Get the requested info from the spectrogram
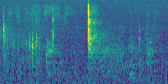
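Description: Chalk tapping on a chalkboard while a word is being written: a few faint ticks, with one sharper tap about a second in.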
